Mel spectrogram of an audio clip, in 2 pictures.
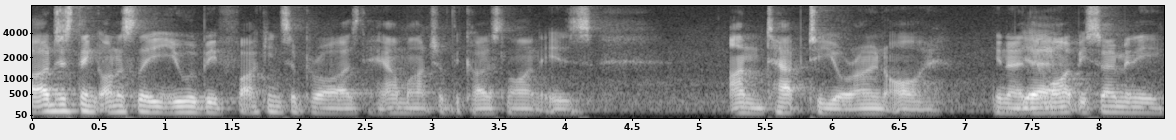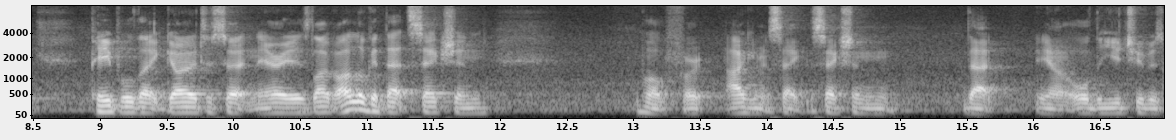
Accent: Rockhampton, Queensland, Australia; also born or lived in Yeppoon; We go to that region quite a lot, Central Queensland. I was born there.

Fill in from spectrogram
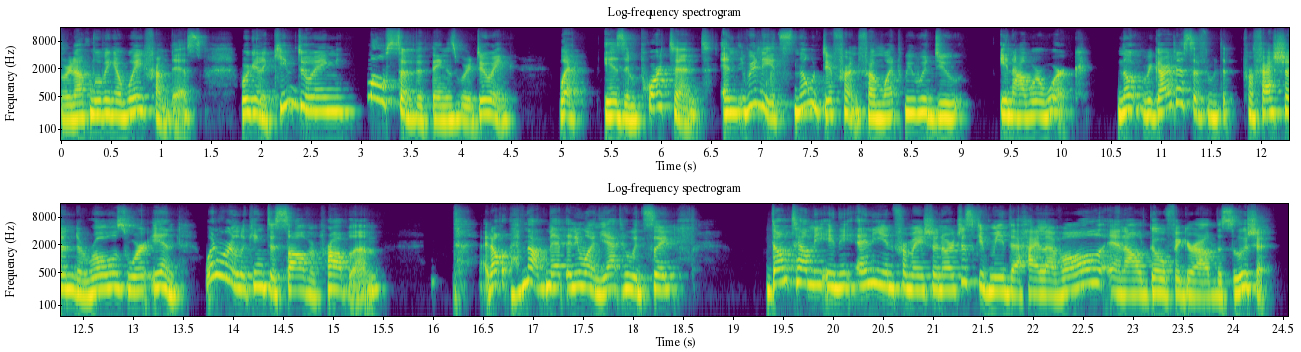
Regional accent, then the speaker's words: East Coast of Canada, Canada; now in West Coast, Canada; I live on the West Coast. I am from the East Coast, hence the French long, complicated name.

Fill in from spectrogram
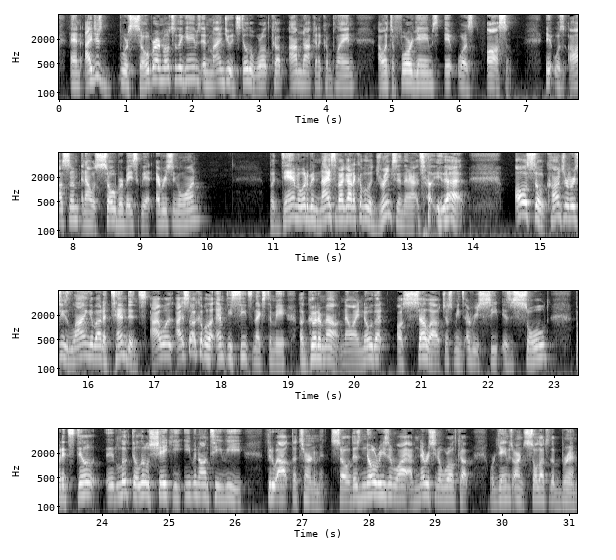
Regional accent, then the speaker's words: Los Angeles, California, United States; I am from Los Angeles

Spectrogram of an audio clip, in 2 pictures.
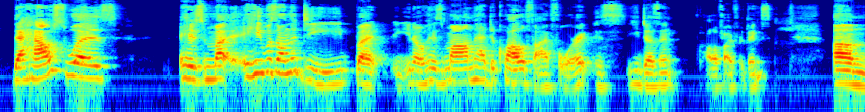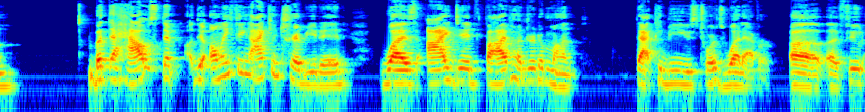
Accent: Dallas, Texas, United States; I grew up black community in Oak Cliff, which is a community in Dallas

